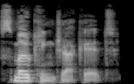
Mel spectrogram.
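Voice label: "smoking jacket", British English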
